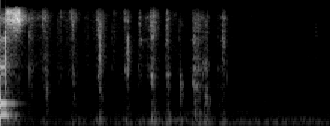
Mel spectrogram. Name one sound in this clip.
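Paper cards flick and shuffle in a woman's hands.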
